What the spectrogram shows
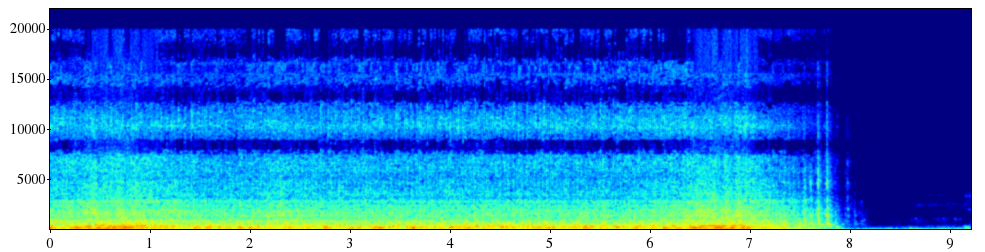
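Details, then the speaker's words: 10 HP Johnson QD-23 two-stroke outboard, test run on a known carburetor before fitting a rebuilt one; loud, even buzz holding steady speed for several seconds, then a clean shutoff; normal running. "yeah she runs so now I'm going to take my carburetor off and slip Scots on it but I'm going to have me some coffee first"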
